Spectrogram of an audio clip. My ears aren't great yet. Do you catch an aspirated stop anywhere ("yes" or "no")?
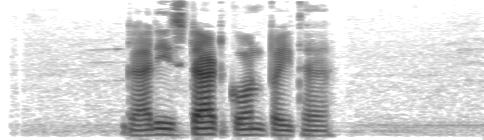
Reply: yes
